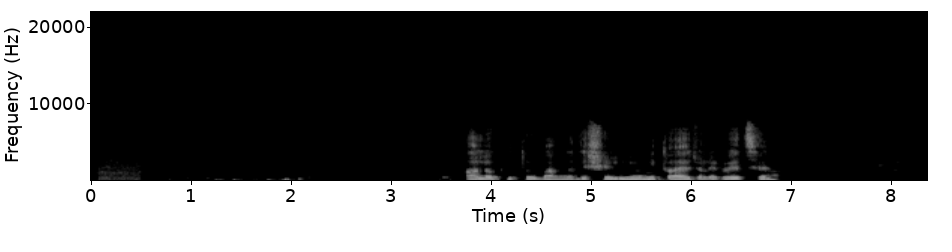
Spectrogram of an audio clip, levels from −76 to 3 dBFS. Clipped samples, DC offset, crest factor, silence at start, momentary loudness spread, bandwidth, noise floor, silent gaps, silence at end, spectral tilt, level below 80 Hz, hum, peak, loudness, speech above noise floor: under 0.1%; under 0.1%; 20 dB; 0.1 s; 19 LU; 7.4 kHz; under -90 dBFS; none; 1.5 s; -4.5 dB/octave; -70 dBFS; none; -18 dBFS; -34 LUFS; over 56 dB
